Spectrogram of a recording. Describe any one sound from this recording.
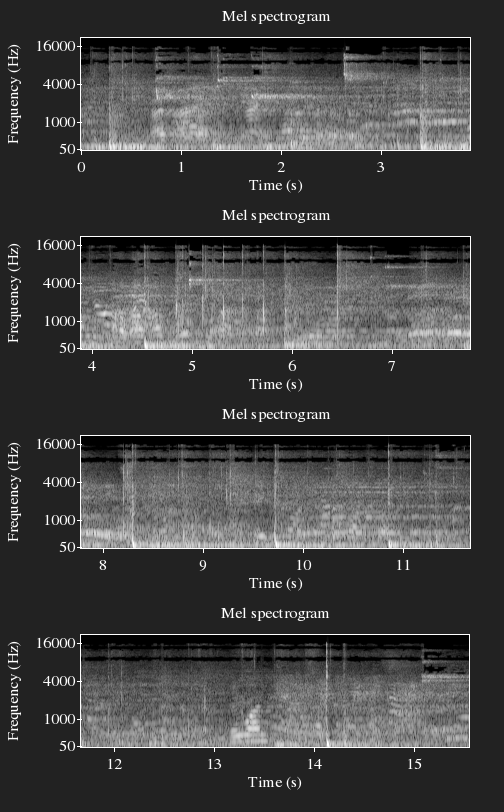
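Young men shout and call out in an echoing hall.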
